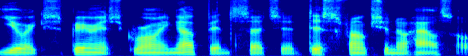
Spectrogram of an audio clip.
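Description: Heard here is a normal speaking voice at a fairly slow pace. The sound is dry and close with no echo, and the recording is very clean, with a silent background. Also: man. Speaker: podcast host. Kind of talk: casual interview.

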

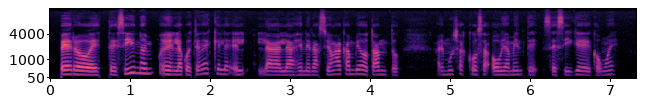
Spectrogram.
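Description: In a quiet background with a dry, close sound and no echo, a woman of medium pitch speaks at a moderate pace with fairly even intonation and an unremarkable speaking voice. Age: 30s. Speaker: YouTube podcast co-host. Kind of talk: casual chat.

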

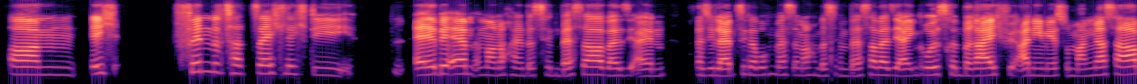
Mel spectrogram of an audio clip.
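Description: Her loudness swinging widely, a woman speaks in an ordinary speaking voice at a moderate pace, with fairly high pitch and fairly even intonation. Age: 20s. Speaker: cosplayer. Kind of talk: casual chat.

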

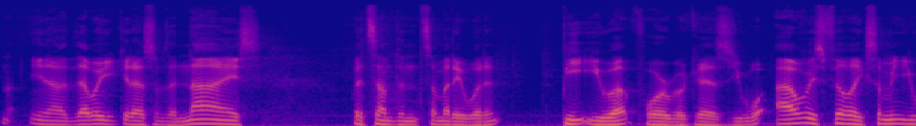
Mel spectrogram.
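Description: With an American accent, a man talks fairly quickly in a normal speaking voice, his pitch medium and its variation ordinary. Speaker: podcast host. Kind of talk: casual chat.

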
